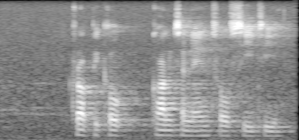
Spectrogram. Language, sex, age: English, male, 21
